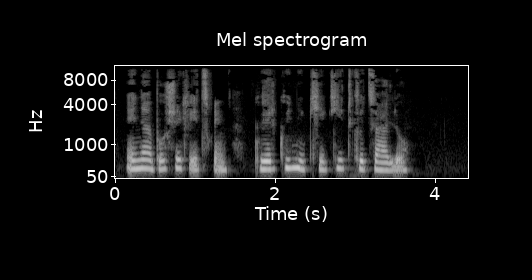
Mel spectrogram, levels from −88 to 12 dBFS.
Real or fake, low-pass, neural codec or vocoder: real; 10.8 kHz; none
